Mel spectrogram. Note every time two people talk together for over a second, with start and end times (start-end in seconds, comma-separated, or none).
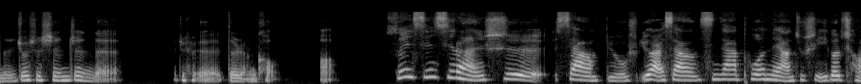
none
